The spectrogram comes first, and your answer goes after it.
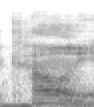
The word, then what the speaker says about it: Koloni: First thing you're going to need to do is go to your app store and download the Colony app, and that's spelled Koloni.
